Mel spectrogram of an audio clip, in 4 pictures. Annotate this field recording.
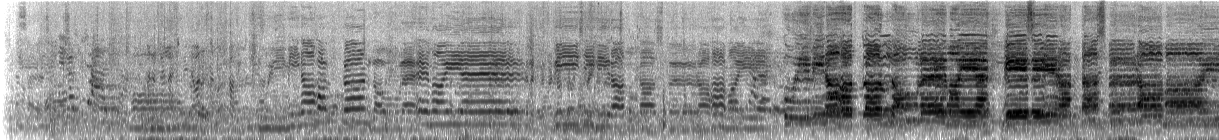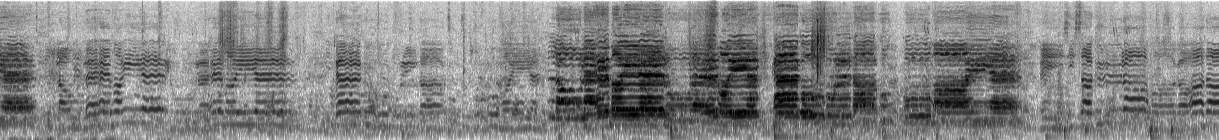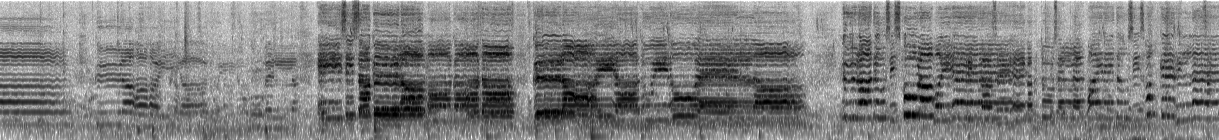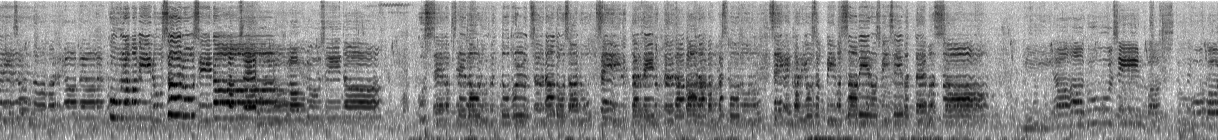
open stage at mooste theater, outside. women choir singing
